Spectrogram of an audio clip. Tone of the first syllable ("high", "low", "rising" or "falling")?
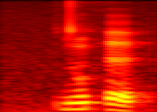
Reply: high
